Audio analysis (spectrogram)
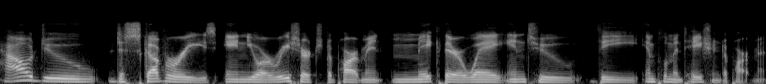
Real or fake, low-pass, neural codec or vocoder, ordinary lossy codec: real; 7.2 kHz; none; Opus, 16 kbps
